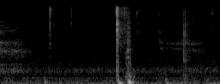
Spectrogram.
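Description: A few light clicks and taps as a felt-tip alcohol marker is picked up and its cap pulled off, the sharpest click a little after a second in.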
